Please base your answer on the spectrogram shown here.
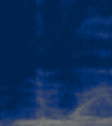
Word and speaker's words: Nimue: queen nimoy herself i finally was able to pronounce that name right nimoy of course you know she's gonna be the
